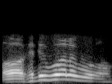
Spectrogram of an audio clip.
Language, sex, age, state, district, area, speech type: Assamese, male, 45-60, Assam, Barpeta, rural, conversation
